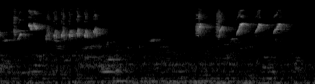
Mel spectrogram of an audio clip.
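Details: Bush lark (branjangan apung, titimplik) in a masteran training recording: rapid run of high chirped notes, then a brief gap and a second quick series of bright, buzzy high syllables.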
